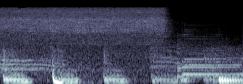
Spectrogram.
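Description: Compressed-air spray gun hissing as it sprays coating onto a car body, over background music with a steady beat; the spray hiss stops near the end.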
